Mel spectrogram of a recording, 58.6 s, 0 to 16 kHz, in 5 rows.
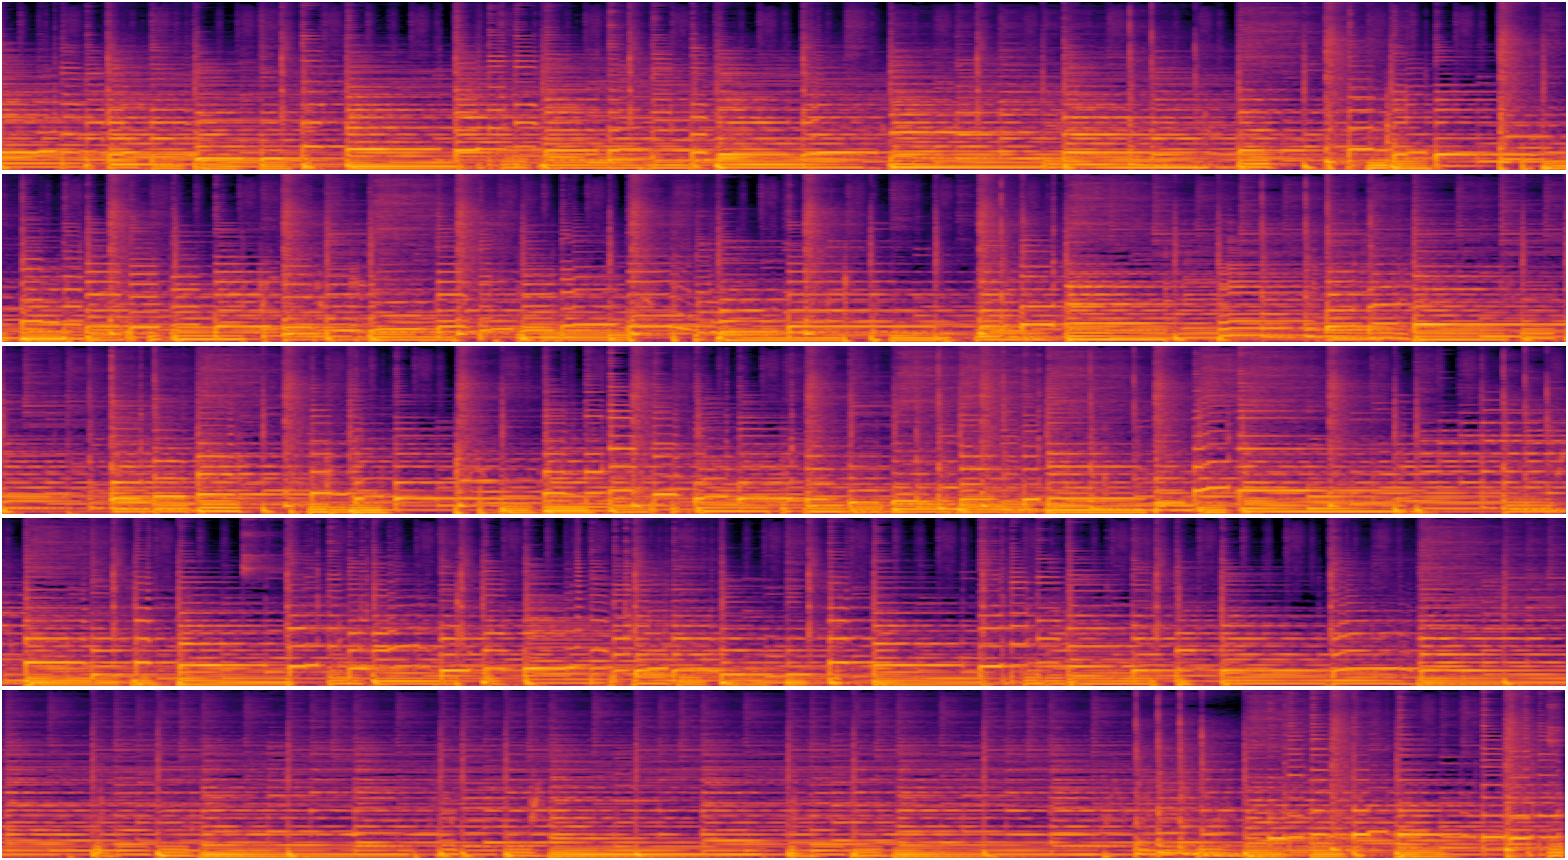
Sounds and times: Music: 0.0 - 58.6.

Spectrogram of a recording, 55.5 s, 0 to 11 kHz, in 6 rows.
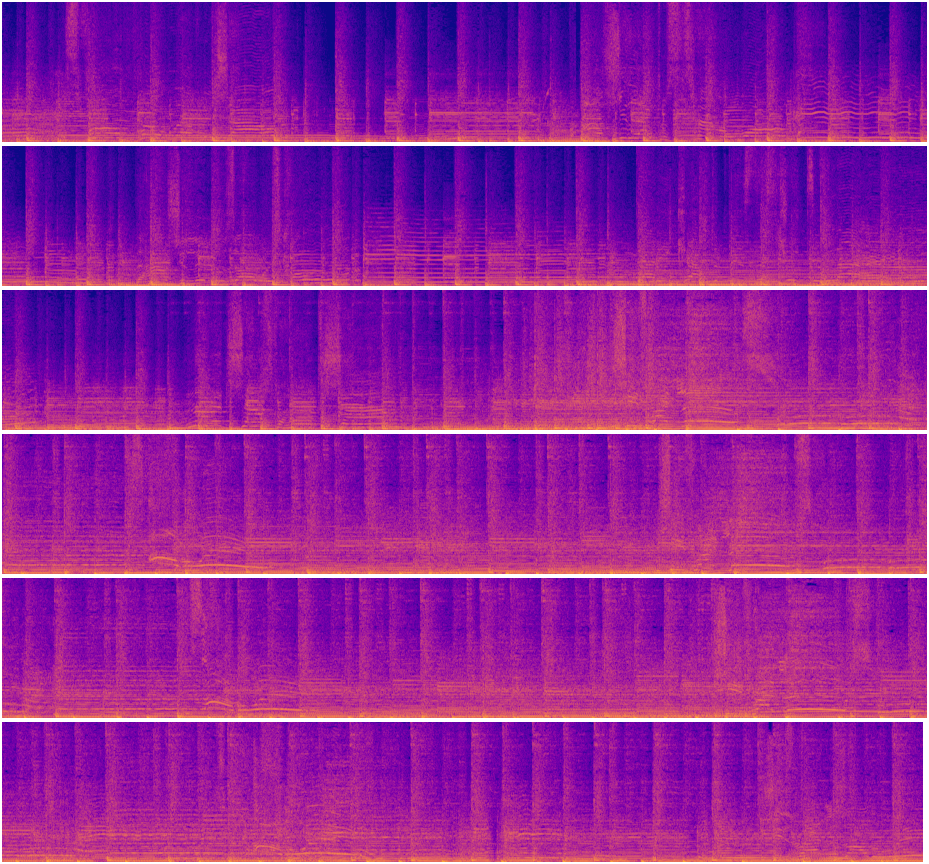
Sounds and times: Music: 0.0 - 55.4.

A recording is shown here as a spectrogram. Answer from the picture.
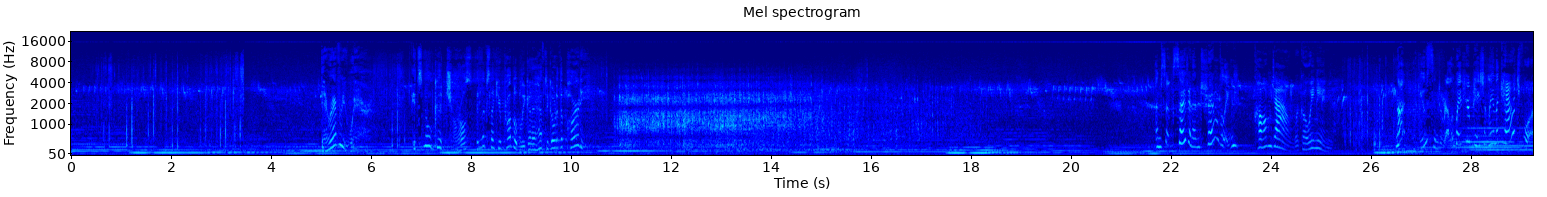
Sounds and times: Bird vocalization, bird call, bird song: 0.0 - 10.8, 14.4 - 29.2
Environmental noise: 0.0 - 29.2.

